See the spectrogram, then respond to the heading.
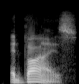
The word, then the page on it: advise: American English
